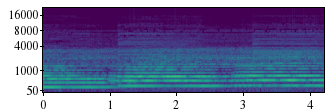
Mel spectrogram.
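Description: Large male choir singing held chords, the harmony shifting to a new chord about a second in and again near three seconds.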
